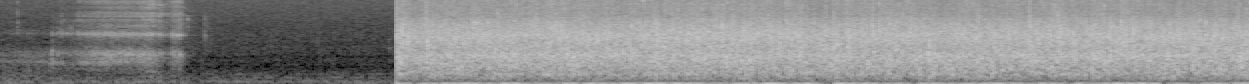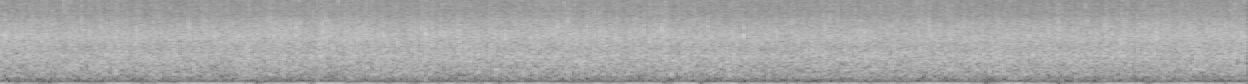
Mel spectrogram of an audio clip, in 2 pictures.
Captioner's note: water flowing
